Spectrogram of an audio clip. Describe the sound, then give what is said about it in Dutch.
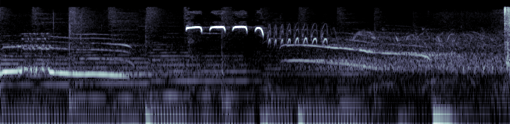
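A black-tailed godwit calls in a quick series of four high, clipped notes, followed by a sliding call, all set over a rhythmic musical backing with low pulsing beats. “Ik hoorde al een grutto.”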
